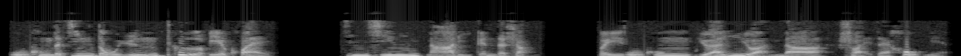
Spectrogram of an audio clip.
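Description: A man reading a classic story aloud in slow, expressive narration. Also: lowish voice, slightly rough. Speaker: story reader. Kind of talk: Chinese storybook read-aloud. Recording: dull lo-fi recording.

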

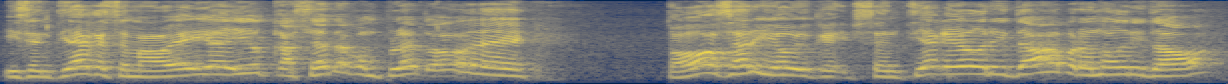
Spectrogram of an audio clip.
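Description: Fast-talking Cuban man telling stories. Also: high-pitched. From Cuba. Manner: animated, rapid storytelling. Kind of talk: casual storytelling.

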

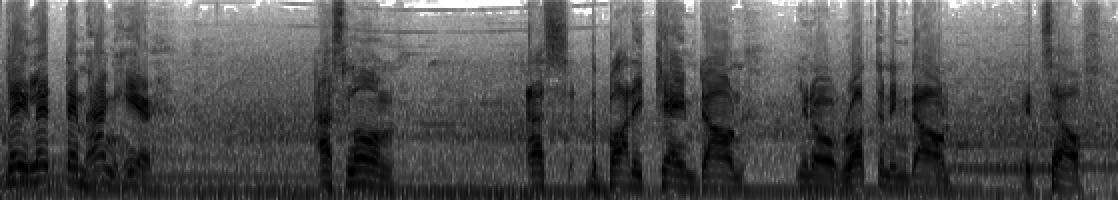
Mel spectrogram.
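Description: A hiking vlogger, a man with a fairly high pitch, talks slowly to a handheld camera held at arm's length outdoors in woods by a road and railway. He tells stories conversationally with fillers and spooky asides, and music plays in the background.

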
